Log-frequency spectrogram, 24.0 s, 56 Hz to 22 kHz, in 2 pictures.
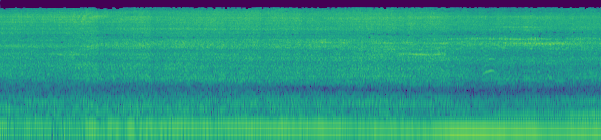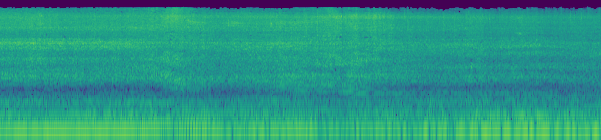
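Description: Mitsubishi Fuso FN527 HD dump truck's diesel engine running with a deep, steady drone as the truck approaches and drives past, loudest as it passes about halfway through, over a steady hiss.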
